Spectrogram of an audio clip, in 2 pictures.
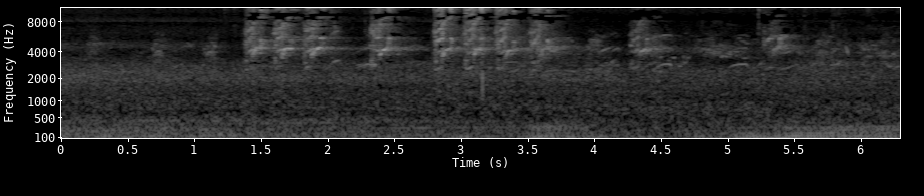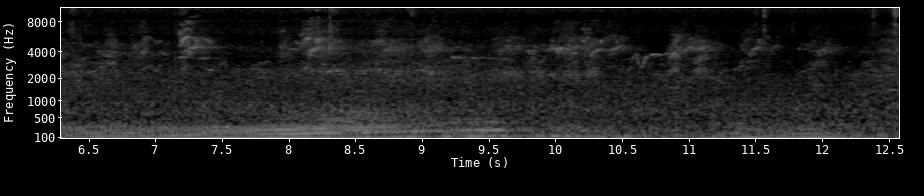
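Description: Small birds chirping in repeated bursts over a low rumble that swells to its loudest about halfway through, with a faint hum rising in pitch.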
